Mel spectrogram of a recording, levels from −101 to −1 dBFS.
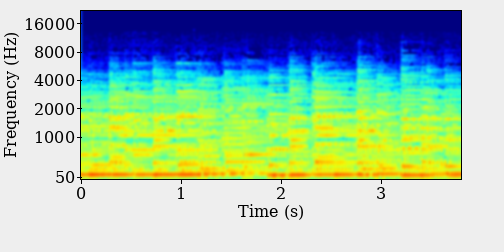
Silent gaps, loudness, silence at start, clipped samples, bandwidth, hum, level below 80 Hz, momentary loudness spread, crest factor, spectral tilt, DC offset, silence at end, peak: none; -25 LUFS; 0 s; under 0.1%; 6.6 kHz; none; -50 dBFS; 3 LU; 12 dB; -7.5 dB/octave; under 0.1%; 0 s; -12 dBFS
